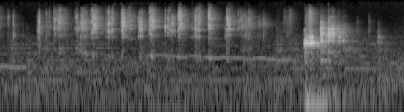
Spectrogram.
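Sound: many dice rolling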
